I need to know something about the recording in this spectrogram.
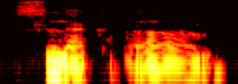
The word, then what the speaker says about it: Sunak: Am I pronouncing his name right? Sunak, the Prime Minister.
